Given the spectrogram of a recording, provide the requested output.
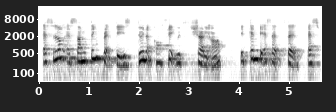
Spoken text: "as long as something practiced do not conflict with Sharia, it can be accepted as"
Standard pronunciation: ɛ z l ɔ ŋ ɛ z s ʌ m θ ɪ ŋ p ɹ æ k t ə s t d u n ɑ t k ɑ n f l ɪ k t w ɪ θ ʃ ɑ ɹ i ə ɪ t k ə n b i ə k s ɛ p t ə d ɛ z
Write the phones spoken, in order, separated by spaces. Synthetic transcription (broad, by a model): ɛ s l ɔ ŋ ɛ s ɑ m t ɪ ŋ p ɹ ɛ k t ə s d u n ɑ t k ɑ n f l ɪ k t w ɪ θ ʃ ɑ ɹ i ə ɪ t k ə n b i ə k s ɛ p t ə d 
